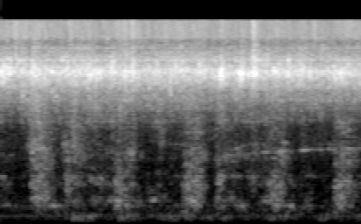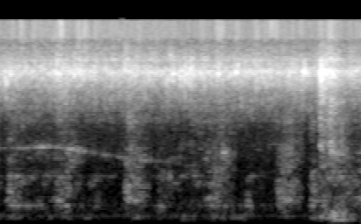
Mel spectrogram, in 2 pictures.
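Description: Bacon, onion and bell pepper sizzling in a frying pan: a steady high hiss, with a knock near the end.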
